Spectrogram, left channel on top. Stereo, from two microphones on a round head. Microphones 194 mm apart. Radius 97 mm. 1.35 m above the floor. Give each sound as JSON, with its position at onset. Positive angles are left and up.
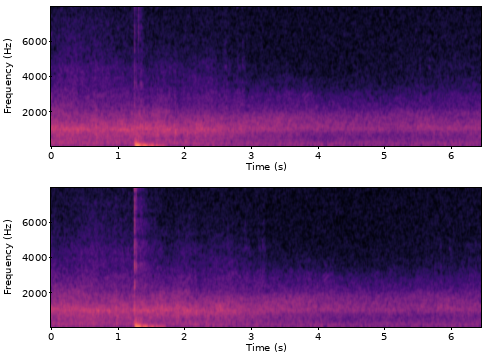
{"t": 1.2, "sound": "a thud", "side_deg": -70, "distance_m": 3.0}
